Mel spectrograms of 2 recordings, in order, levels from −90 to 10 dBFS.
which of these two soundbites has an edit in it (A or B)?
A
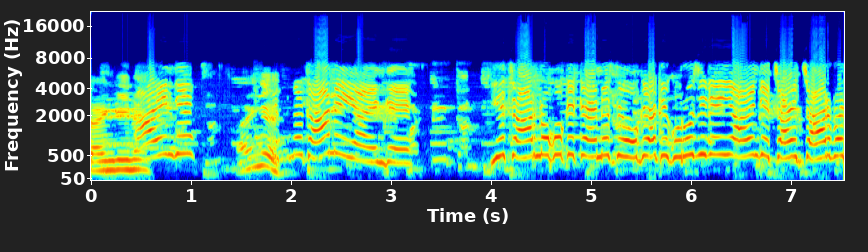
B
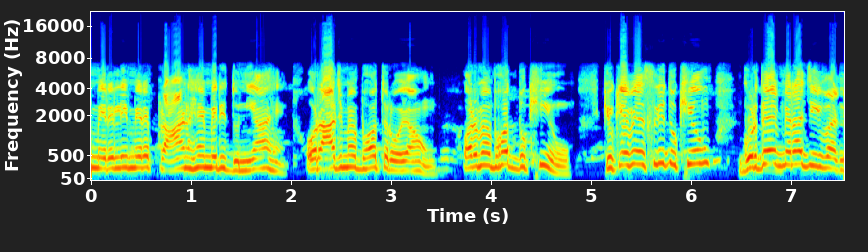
B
